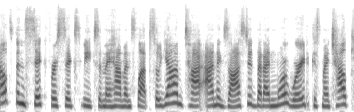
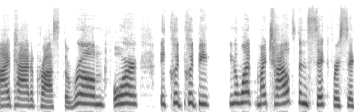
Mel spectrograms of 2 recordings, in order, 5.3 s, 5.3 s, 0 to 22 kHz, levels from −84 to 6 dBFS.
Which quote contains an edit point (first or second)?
second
